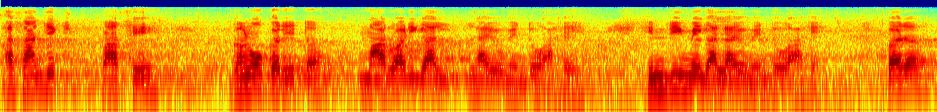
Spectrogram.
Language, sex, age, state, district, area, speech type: Sindhi, female, 60+, Rajasthan, Ajmer, urban, spontaneous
